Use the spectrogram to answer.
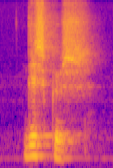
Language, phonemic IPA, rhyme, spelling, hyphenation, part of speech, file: Dutch, /ˈdɪskʏs/, -ɪskʏs, discus, dis‧cus, noun, Nl-discus.ogg
- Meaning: discus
